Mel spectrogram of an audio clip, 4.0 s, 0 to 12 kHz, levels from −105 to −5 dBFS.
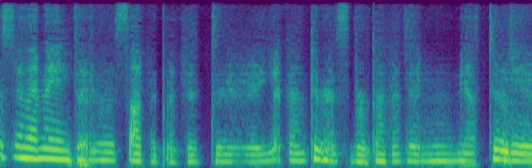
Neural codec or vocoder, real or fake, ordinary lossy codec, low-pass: codec, 44.1 kHz, 0.9 kbps, DAC; fake; MP3, 64 kbps; 10.8 kHz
